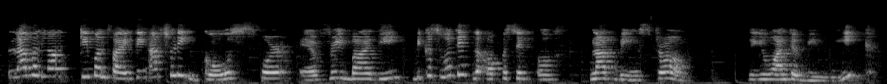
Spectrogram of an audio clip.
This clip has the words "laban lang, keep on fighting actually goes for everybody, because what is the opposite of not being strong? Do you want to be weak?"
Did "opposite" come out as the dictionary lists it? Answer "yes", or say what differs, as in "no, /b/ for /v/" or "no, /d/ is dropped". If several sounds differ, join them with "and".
no, /s/ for /z/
